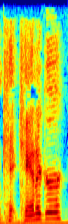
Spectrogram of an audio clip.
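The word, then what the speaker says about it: Kanigher: Kaniger? Is that how you pronounce it? – Yeah. – I don't.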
